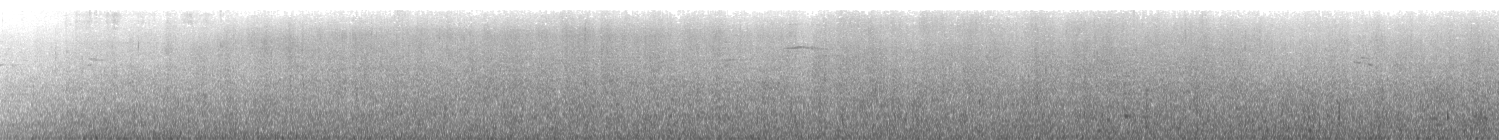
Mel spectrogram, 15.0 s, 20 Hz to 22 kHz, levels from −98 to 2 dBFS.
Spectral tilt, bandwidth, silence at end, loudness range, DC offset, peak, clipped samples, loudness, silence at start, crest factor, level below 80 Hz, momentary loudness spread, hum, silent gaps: -5 dB/octave; 16 kHz; 0 s; 3 LU; under 0.1%; -20 dBFS; under 0.1%; -37 LUFS; 0 s; 16 dB; -44 dBFS; 4 LU; none; none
